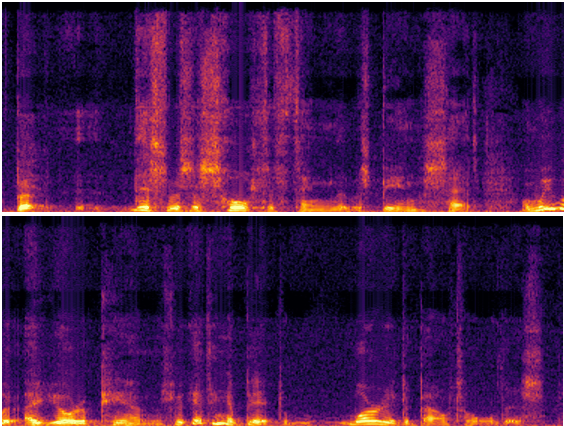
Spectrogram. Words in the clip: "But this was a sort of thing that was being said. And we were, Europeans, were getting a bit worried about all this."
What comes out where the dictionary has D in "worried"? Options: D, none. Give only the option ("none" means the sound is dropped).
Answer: D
